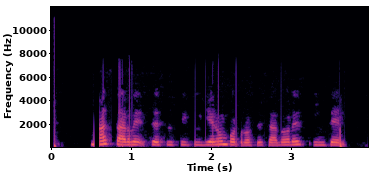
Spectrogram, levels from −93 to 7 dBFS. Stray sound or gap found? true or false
true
